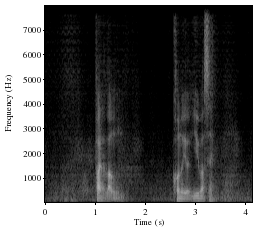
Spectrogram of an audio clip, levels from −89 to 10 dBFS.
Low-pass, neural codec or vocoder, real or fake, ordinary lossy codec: none; codec, 16 kHz, 0.3 kbps, FocalCodec; fake; none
